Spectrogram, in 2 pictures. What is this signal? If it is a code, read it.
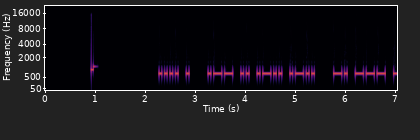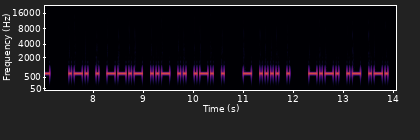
Morse code, heard as a keyed tone, about 22 wpm, 700 Hz. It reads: HE WILL NOT REQUIRE THE CAR
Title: Sentences from Top 1000 Words - Review Part 6 - 22wpm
